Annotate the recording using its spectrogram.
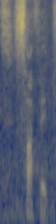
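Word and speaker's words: Safed: mermi düşen yer sahed Safet sahed diye okunuyor Dün saldırının gerçekleştiği nokta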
